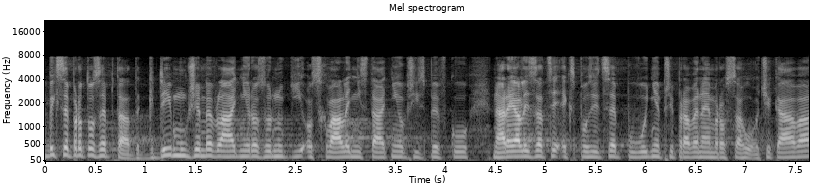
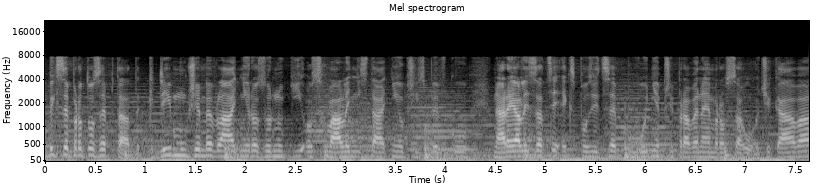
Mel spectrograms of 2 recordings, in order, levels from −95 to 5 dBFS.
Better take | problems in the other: first | background sound (Brass instrument); 4 dB below the speech

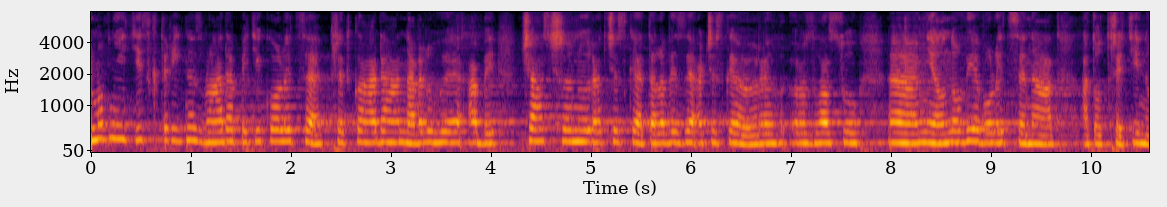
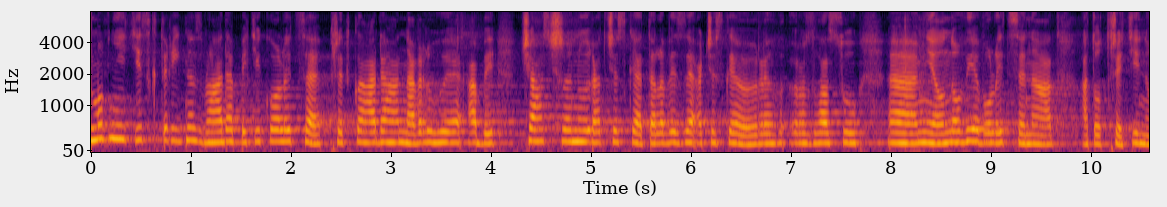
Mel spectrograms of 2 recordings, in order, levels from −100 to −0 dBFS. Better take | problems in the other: second | room echo; dies away in 0.4 s

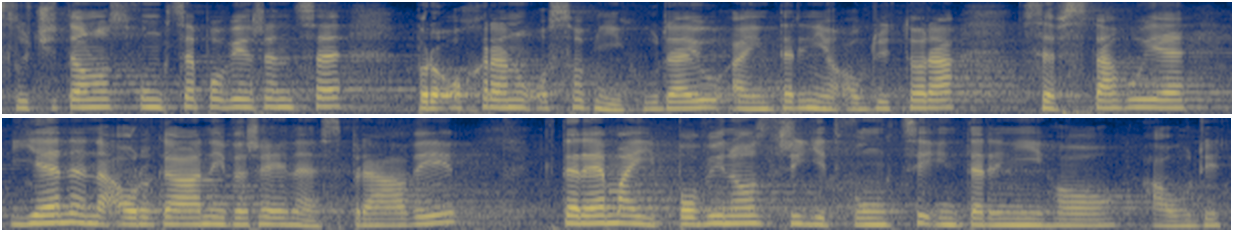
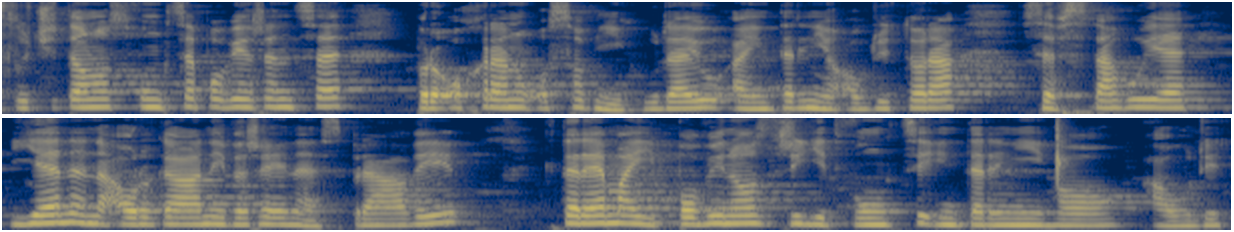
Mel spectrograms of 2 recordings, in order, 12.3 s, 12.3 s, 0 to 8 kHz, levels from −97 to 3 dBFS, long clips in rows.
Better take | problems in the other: first | noise reduction (classical method log-MMSE)

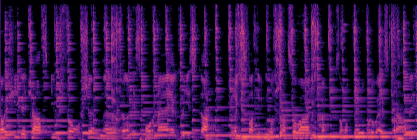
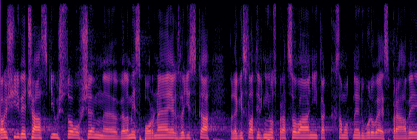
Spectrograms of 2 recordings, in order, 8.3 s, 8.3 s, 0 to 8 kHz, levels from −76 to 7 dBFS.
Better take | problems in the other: second | noise reduction (classical method log-MMSE)

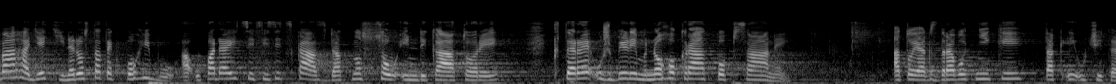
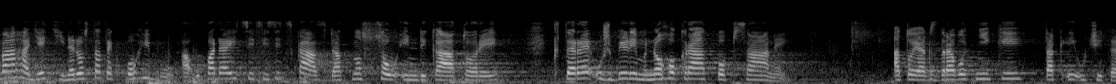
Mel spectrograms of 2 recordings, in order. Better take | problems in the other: first | background sound (Thunder / Rain); 17 dB below the speech

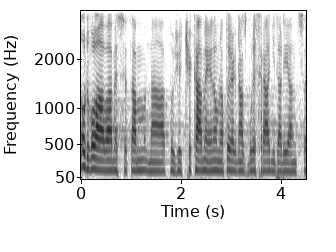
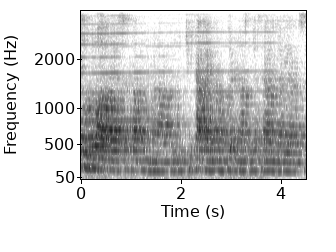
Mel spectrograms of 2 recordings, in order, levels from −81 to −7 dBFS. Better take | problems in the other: first | noise reduction (neural separator model SepFormer DNS4)

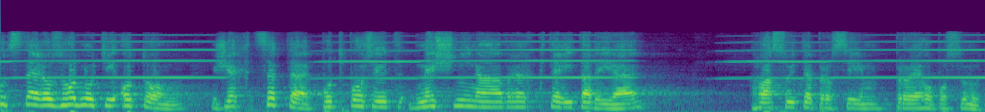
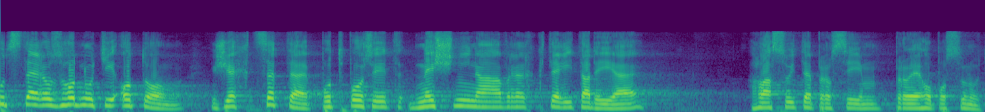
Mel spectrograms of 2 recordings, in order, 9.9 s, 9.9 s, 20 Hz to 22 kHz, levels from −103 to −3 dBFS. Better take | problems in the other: second | background sound (Bowed string instrument); 12 dB below the speech // room echo; dies away in 0.2 s

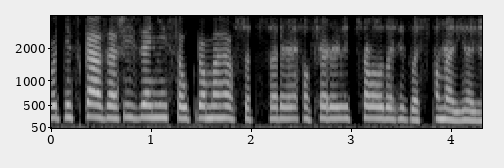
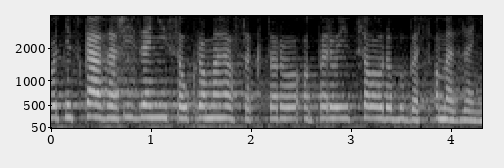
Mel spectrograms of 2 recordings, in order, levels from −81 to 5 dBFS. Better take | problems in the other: second | noise reduction (neural diffusion model UNIVERSE++)

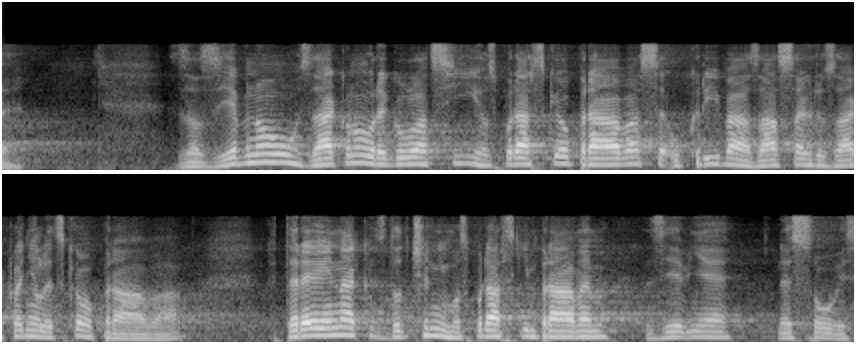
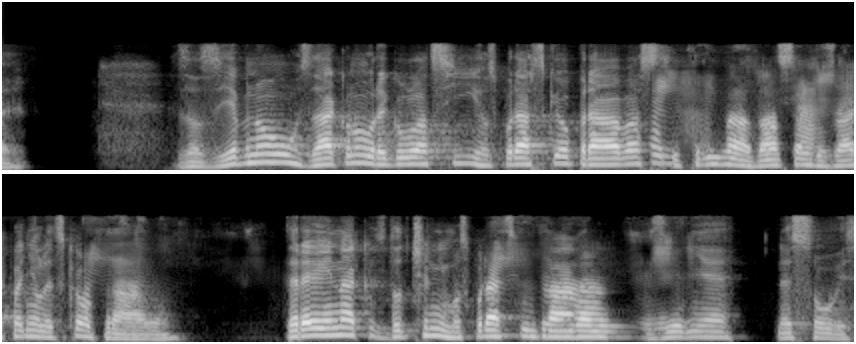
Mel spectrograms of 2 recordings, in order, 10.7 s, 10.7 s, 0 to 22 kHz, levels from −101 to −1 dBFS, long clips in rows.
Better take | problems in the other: first | noise reduction (neural mask model Resemble Enhance denoiser)

